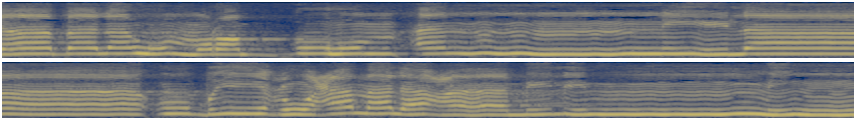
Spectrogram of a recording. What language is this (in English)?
Arabic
